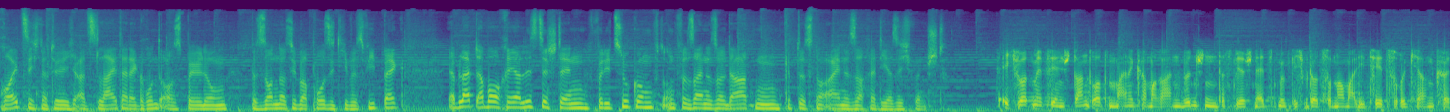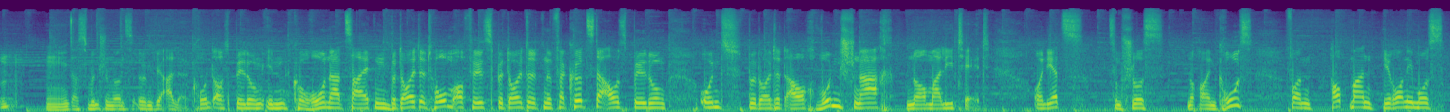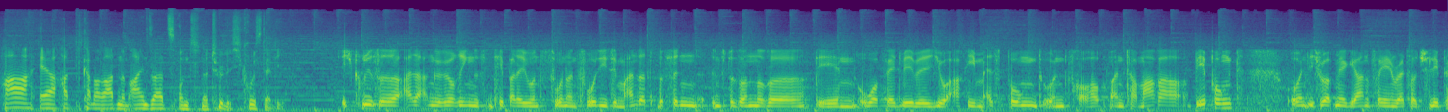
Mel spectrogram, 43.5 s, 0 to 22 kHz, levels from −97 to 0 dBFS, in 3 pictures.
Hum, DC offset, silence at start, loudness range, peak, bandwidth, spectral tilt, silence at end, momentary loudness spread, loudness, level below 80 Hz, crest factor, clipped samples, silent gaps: none; under 0.1%; 0 s; 3 LU; 0 dBFS; 16 kHz; -5.5 dB/octave; 0 s; 6 LU; -16 LUFS; -36 dBFS; 14 dB; under 0.1%; none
